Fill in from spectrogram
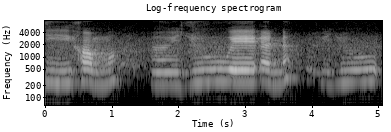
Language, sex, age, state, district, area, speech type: Maithili, female, 30-45, Bihar, Madhubani, rural, read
